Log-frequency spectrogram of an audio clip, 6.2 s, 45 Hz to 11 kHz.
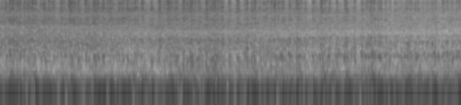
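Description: Supercharged V8 in a rat-rod pickup, with a chrome blower on top and open exhaust stacks, running at a steady low idle as the truck creeps past. The exhaust has a deep, rapidly pulsing rumble.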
